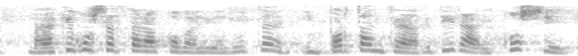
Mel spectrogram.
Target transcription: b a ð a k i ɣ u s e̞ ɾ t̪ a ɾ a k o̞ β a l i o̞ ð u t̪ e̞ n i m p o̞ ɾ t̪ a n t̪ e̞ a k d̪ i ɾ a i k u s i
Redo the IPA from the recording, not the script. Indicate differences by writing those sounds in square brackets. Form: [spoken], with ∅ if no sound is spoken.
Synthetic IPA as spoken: b a ð a k i ɣ u s e̞ ɾ t̪ a ɾ a k o̞ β a l i o̞ ð u t̪ e̞ n i m p o̞ ɾ t̪ a n t̪ e̞ a k d̪ i ɾ a i k u s i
